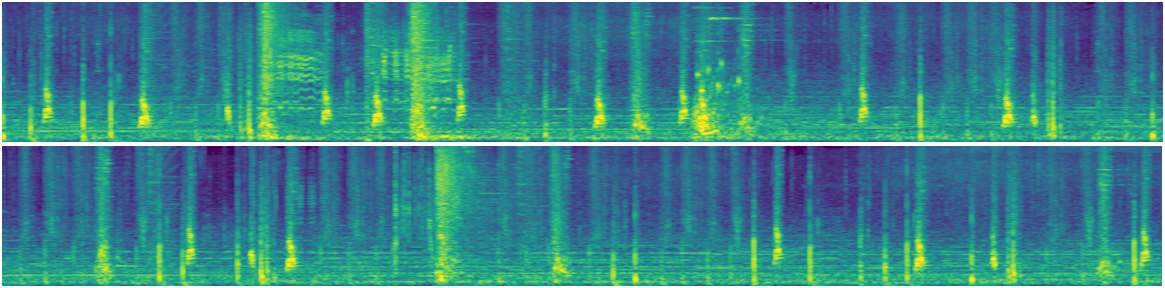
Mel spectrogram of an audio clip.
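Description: Footsteps crunch steadily over snowy ground.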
